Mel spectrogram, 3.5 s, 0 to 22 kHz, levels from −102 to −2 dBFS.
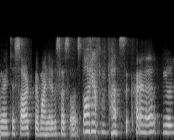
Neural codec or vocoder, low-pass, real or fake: codec, 16 kHz, 1 kbps, X-Codec, HuBERT features, trained on balanced general audio; 7.2 kHz; fake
